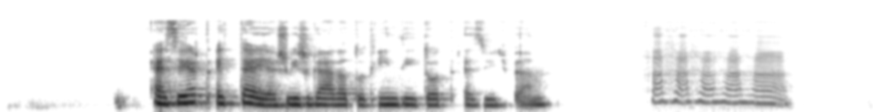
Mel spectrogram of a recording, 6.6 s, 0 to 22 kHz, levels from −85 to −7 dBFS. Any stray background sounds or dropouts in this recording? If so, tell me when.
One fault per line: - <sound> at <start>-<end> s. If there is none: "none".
- laugh at 4.8-6.0 s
